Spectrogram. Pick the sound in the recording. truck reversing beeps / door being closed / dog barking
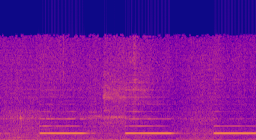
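truck reversing beeps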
